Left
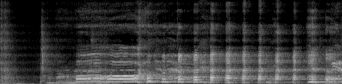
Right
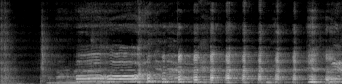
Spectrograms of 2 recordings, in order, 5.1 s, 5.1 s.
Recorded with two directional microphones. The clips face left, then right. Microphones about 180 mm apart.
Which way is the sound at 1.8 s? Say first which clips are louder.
Left 4 dB; centre (ahead or behind).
